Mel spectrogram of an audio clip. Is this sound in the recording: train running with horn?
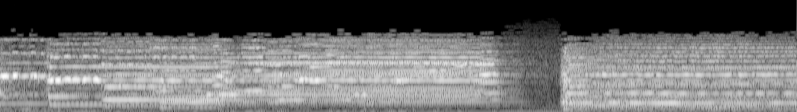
yes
